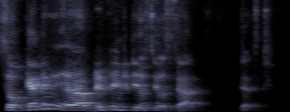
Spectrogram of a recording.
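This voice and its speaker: A man's voice: sits high, sing-song, moderate pace. Male english teacher, encouraging, lots of praise, roomy echo. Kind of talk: online spoken English class.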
